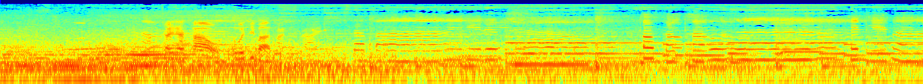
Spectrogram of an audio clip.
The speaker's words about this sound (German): Nicht nur von Autos und bunten Taktaks wird man überall in der ganzen Stadt verfolgt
